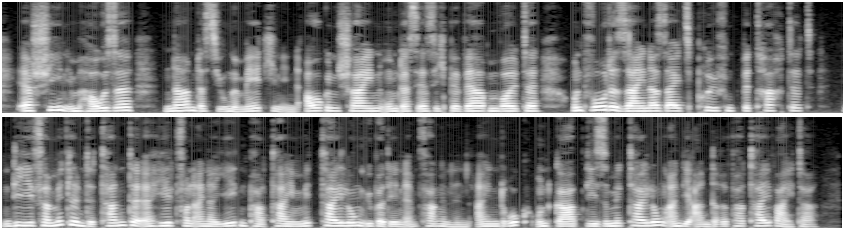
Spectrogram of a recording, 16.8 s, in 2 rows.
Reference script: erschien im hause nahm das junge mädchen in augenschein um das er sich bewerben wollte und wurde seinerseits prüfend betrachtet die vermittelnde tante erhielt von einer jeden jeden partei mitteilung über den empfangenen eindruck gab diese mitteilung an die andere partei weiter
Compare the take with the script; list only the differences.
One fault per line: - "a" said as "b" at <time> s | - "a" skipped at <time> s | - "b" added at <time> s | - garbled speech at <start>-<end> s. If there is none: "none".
- "jeden" skipped at 10.9 s
- "und" added at 13.8 s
